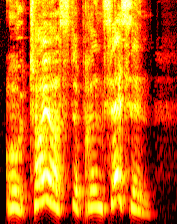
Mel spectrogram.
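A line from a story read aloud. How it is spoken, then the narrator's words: Calling out. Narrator (German): rief der Kalif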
